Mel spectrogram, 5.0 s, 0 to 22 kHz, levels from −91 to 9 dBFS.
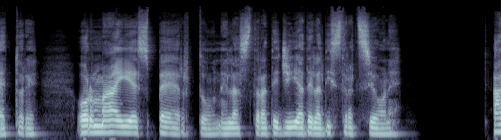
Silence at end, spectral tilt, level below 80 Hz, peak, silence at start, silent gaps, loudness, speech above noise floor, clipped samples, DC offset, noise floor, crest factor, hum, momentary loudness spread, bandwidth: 0 s; -4.5 dB/octave; -60 dBFS; 0 dBFS; 0 s; none; -16 LUFS; over 74 dB; under 0.1%; under 0.1%; under -90 dBFS; 16 dB; none; 13 LU; 17 kHz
